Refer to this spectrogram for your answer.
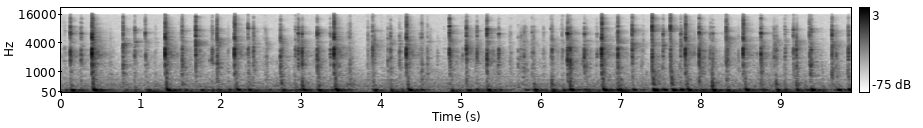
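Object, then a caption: Plastic computer keyboard. A full-size black plastic computer keyboard with hollow keys is typed rapidly with the long nails and fingertips of both hands. Quick, bright, short clacks tumble over one another in a continuous stream, with brief lulls, over a steady low hum.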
